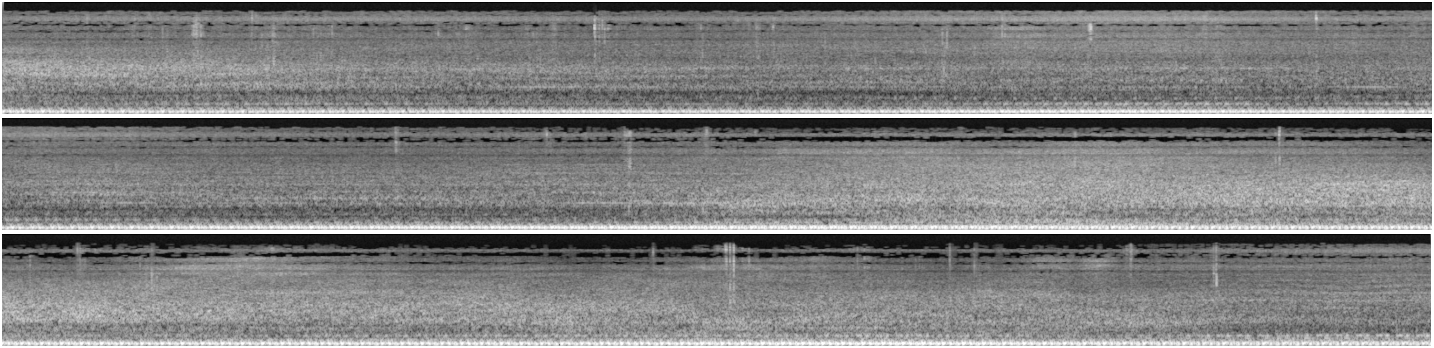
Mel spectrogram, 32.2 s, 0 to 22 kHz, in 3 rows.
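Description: Ford F-150's 5.0 L Coyote V8 idling steadily, a low, even engine sound that grows somewhat louder through the second half as the rear of the truck and its exhaust come closer.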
